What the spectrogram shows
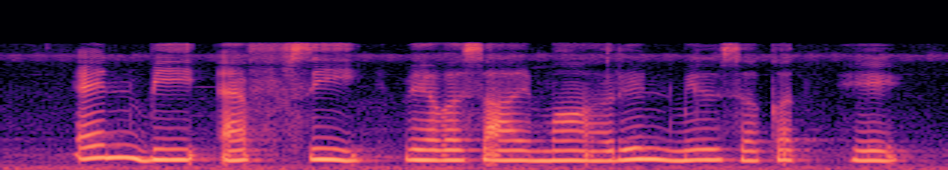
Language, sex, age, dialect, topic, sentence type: Chhattisgarhi, female, 25-30, Western/Budati/Khatahi, banking, question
